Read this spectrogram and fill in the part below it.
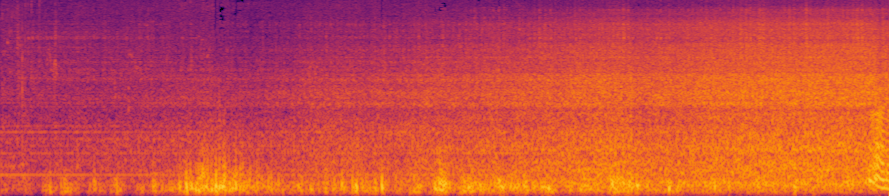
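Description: A swamp cooler powered through an inverter and mounted on a forklift whose engine is off runs with a steady, close whooshing fan-and-air roar that builds after the first couple of seconds and then holds, with some wind buffeting on the microphone.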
